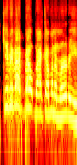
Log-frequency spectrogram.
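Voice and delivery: high-pitched, urgent mock threat; mock furious threat. Acting out how Hook hasn't been, heated high-pitched threat. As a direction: act out an irate wrestler's demand. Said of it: "Hook hasn't really been like".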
